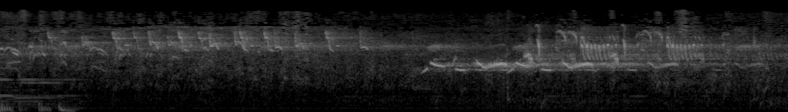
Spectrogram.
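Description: Songbird singing: a run of quick high chirps, then from about four seconds in a louder, fast warbling song.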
